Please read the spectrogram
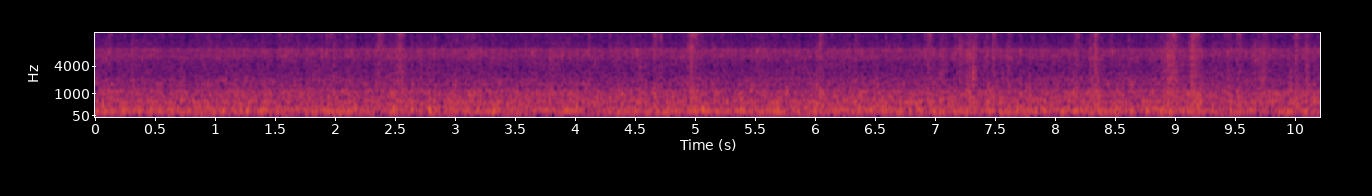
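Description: A steady low hum under a constant hiss, with a few faint clicks.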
